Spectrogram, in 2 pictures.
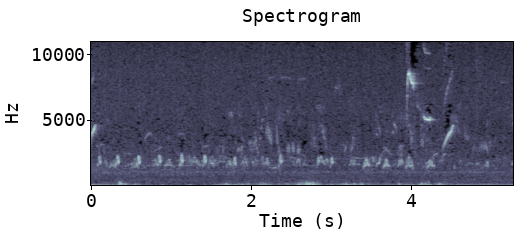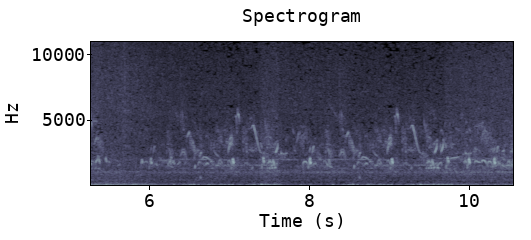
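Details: European bee-eaters in early June 2021, during nest-burrow digging, courtship feeding and copulation, give a dense, overlapping chorus of short rolling, liquid calls, several every second, over a low rumble of wind.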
